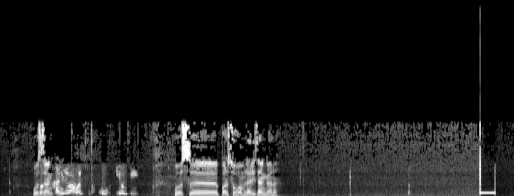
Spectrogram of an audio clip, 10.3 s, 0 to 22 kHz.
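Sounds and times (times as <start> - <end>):
speech: 0.6 - 2.8, 3.5 - 5.7
telephone busy tone after a call disconnects: 9.6 - 9.9.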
